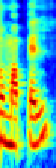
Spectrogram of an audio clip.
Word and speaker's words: appelle: That means the endings o, os, and ont, these endings are not pronounced, and it is just the appel part that gets pronounced. So all these verbs have the same exact pronunciation, appel.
